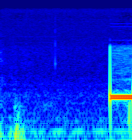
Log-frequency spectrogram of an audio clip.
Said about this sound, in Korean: 자 전화 걸고 있습니다. 좀 창피하셨나 봐요. 전화 안 받으시는데요.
